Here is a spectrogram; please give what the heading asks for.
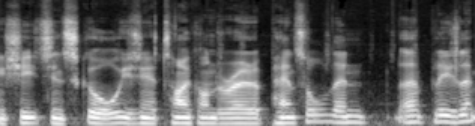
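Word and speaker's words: Ticonderoga: Thanks to Colleen pronounced Tyonderoga, which I didn't know.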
